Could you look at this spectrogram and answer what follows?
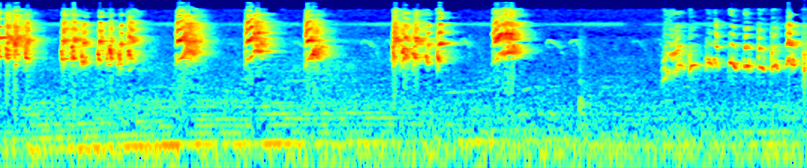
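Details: Song of a long-tailed shrike, played to draw out mute shrikes: repeated harsh scratchy chatter bursts in an irregular series, ending in a quicker softer twittering stretch, with low hum underneath.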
